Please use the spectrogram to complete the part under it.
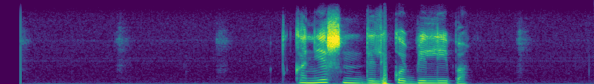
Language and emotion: Russian, neutral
